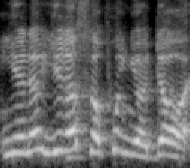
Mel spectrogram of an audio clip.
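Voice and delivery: ordinary talk, nothing marked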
